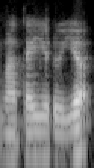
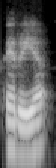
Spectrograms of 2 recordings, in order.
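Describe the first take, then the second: First: The full form keeps the 'i' sound. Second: The 'i' sound is dropped in a contraction. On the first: This is the form usually written. "Biasanya ditulis sih mate iru yo" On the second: This is the more casual spoken form. "kita ngobrol biasanya materi ya"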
